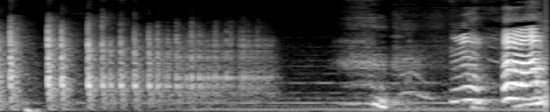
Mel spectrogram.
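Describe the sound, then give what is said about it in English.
Dice rolled during a tabletop role-playing game clatter in many quick, bright bounces that speed up and fade, followed by faint voices. “Let me use Spencer's dice.”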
